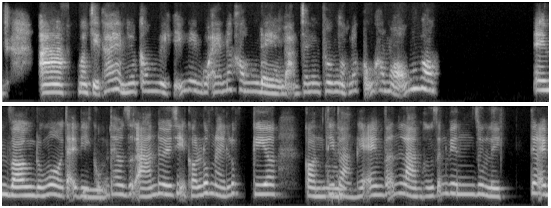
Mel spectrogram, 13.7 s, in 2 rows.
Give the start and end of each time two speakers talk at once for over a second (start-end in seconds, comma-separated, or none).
none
